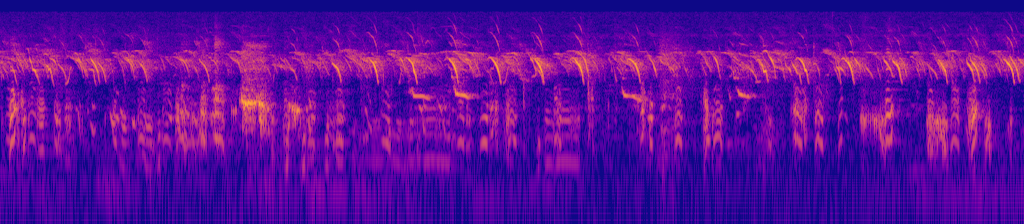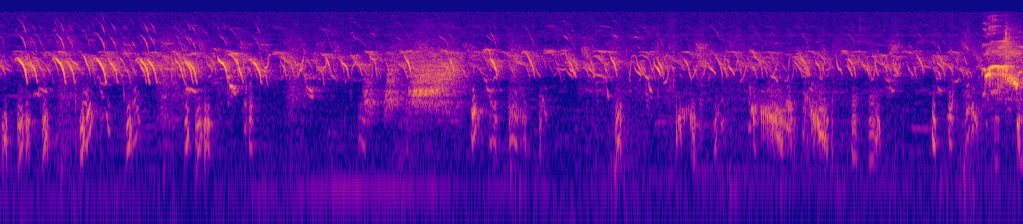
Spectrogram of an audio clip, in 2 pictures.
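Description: Hens peck at food with quick light taps.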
